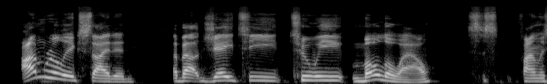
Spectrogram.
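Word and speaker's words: Tuimoloau: But I'm really excited about JT Tui Molo.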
